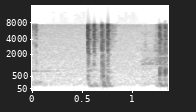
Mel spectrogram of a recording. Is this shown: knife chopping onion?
no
